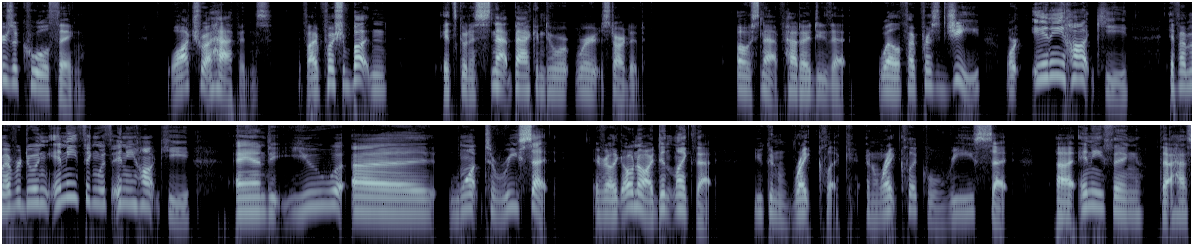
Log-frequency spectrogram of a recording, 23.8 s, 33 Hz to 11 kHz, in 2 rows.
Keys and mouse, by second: 6.3 right click, 9.4 g, 19.8 right click, 20.6-22.1 middle drag, 23.5 g.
